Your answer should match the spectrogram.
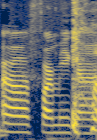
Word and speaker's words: Farmiga: Farmiga.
